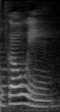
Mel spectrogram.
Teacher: the vowel in the English ing ending sounds more like E. So for example, going, it's not going.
